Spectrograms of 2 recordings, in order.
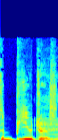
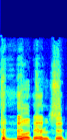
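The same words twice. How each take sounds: First: It is said in an exaggerated posh, fancy voice. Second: It is said in a plain, ordinary voice. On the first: The word is treated as something refined and elevated. "Pinkies up" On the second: The word is treated as nothing special. "No, it's just a buttress"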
